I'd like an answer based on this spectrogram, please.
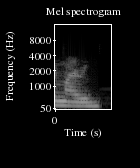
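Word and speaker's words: Mari: Ah Mary. Can you call me Mary? How do you spell that? M A R I. Ah Mary.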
